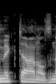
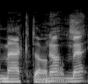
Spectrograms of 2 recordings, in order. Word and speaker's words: McDonald's: It is McDonald's, not MacDonald's. – Yeah, if it were Mac, it would be MAC. Yeah, mm-hmm. – Yeah, not just MC.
